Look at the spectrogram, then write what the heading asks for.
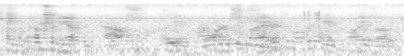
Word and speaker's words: Taos: T-A-O-S, they pronounce it Taos, New Mexico.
